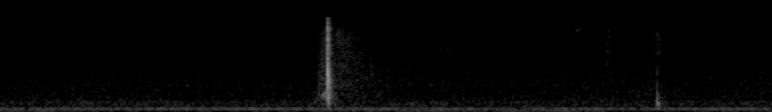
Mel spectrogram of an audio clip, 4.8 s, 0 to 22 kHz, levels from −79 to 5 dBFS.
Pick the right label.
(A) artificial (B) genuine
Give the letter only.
B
